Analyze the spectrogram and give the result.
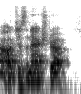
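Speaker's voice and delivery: normal talking voice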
